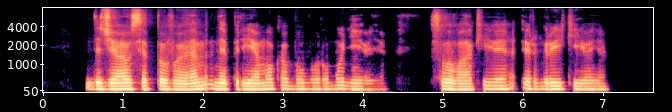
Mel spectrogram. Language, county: Lithuanian, Kaunas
